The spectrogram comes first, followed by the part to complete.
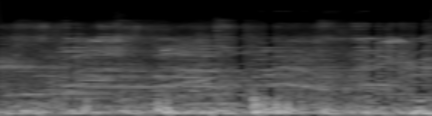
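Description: Children shouting at a funfair over a general crowd hubbub, their voices rising and falling in pitch, with a low rumble underneath.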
